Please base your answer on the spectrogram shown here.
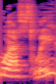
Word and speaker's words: Wesleigh: But it's a YA fantasy about a princess named Wesley, who is named after my friend Angie's baby girl that died. And that's spelled Wesleigh, which I think sounds like a fantasy princess's name, don't you think?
